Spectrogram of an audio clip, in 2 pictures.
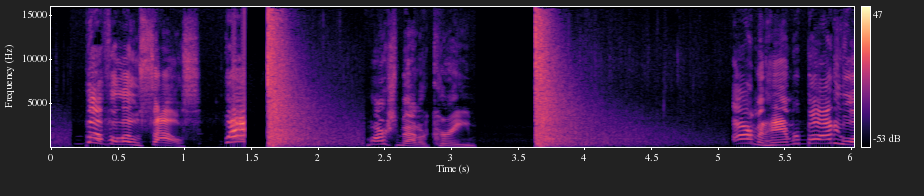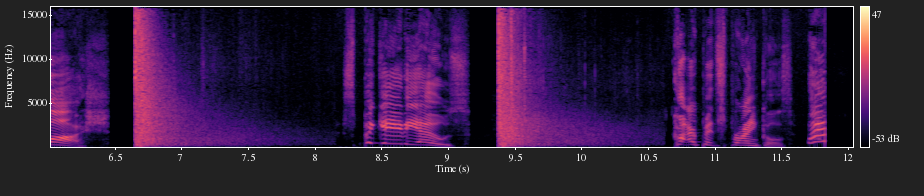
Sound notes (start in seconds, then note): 0.0 gun fires; 1.6 gun fires; 3.6 gun fires; 6.6 gun fires; 9.3 gun fires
